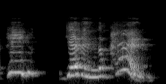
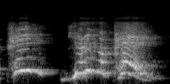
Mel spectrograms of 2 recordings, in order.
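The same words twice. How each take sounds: First: Put-on high, old woman voice telling the pig; old woman's order. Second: Put-on high and loud old woman yell. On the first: Old woman tells her stubborn pig to go in. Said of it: "she says". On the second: Old woman yells at the pig that won't budge. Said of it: "So she yells at the pig".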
